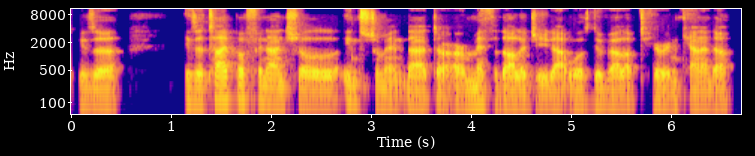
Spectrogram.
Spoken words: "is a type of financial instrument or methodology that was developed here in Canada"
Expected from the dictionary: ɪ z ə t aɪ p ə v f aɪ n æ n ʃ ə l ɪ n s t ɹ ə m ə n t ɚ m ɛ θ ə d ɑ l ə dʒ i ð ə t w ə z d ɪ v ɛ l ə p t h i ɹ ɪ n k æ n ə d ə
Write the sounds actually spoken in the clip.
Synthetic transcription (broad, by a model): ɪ z ə t aɪ p ə v f aɪ n æ n ʃ ə l ɪ n s t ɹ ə m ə n t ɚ m ɛ θ ə d ɑ l ə dʒ i ð ə t w ə z d ɪ v ɛ l ə p t h i ɹ ɪ n k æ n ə d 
